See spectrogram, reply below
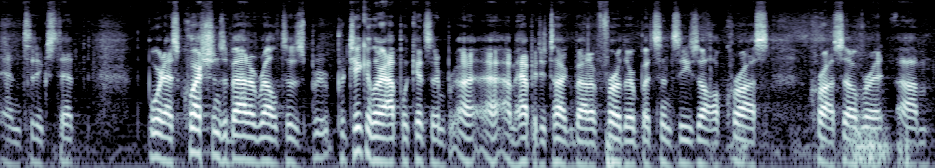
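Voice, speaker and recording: A man speaking as an attorney, giving a measured, procedural legal presentation to a town board at a public meeting. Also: medium pitch, bright, forceful tone, a little hiss or hum. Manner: measured, procedural, many fillers. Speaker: attorney for applicants. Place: town hall meeting room.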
